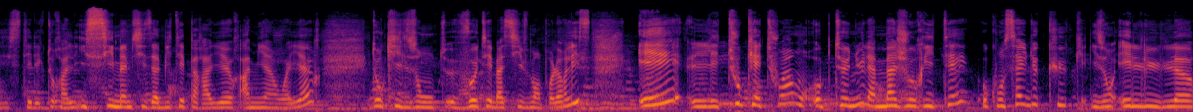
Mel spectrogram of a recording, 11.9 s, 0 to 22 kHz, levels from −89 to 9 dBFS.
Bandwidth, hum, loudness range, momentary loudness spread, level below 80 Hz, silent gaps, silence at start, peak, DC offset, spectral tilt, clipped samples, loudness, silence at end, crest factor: 15.5 kHz; none; 4 LU; 9 LU; -54 dBFS; none; 0 s; -8 dBFS; under 0.1%; -4.5 dB/octave; under 0.1%; -26 LUFS; 0 s; 18 dB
